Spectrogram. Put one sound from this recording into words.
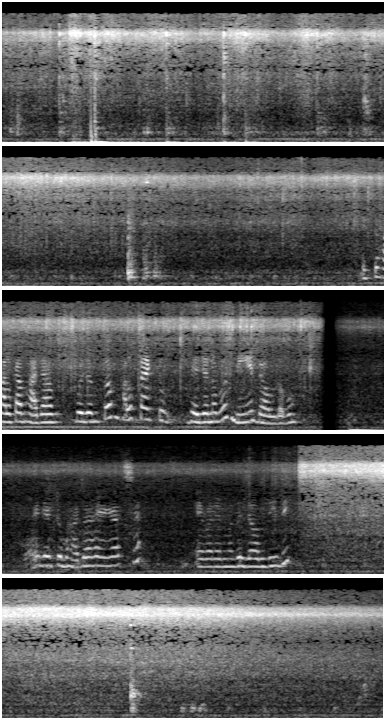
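Vegetables sizzle and crackle in a hot pan.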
